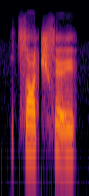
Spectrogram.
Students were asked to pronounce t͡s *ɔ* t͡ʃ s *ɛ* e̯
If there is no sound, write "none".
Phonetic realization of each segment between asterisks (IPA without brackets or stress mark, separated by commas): ɑ, ɛ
